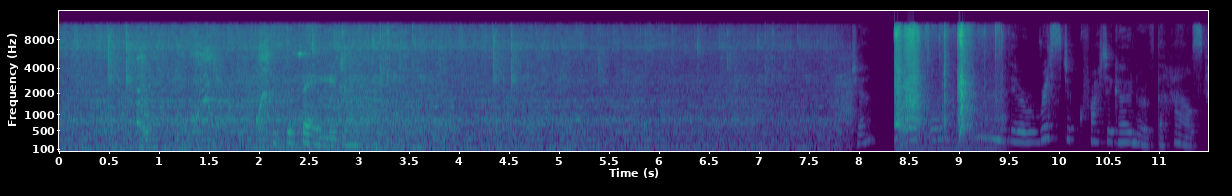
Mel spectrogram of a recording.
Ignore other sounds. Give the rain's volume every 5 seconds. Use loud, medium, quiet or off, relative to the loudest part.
loud, medium, off.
